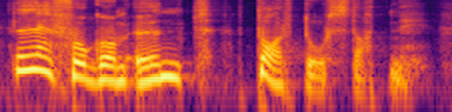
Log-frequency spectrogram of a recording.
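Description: A man's voice: on the high side, huge pitch swings, dark tone, breathy edge, pitched above the performer's own voice, full character voice. A man voicing a stiff, pompous traffic policeman who speaks in a stern, formal way. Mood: officious.

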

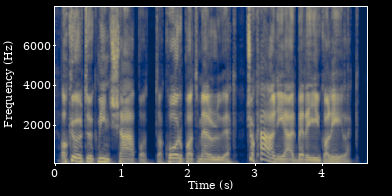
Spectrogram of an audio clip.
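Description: A man's voice: mid-range voice, animated, a bit bright, dry recording, clean studio sound, pitched above the performer's own voice, close to an everyday voice. A man voicing a burly, melodramatic poet who wails in mock-tragic self-pity.

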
